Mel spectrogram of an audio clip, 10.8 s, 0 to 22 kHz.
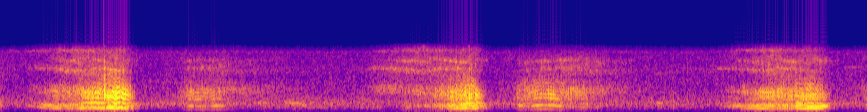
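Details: Man snoring: loud rattling snores with each breath, about 14 a minute, with quieter breathing between; ordinary snoring.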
